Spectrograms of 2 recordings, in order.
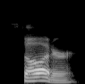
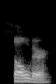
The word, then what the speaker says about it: solder: d this is true it has an L in it it does but the L is silent but it was originally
